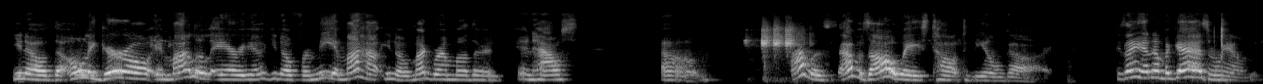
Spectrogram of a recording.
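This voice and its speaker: A woman talks with a Southern US accent at a moderate pace. Her fairly high voice has lively intonation and big swings in loudness. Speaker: podcast co-host. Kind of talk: casual chat.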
